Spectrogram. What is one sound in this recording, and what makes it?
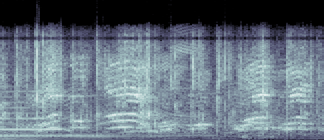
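A keyboard plays sustained notes.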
